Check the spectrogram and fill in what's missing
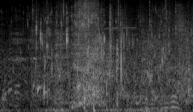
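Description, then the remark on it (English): Splashing and trickling water in the Green River, just outside Mammoth Cave National Park, as a diver moves at the surface, with a burst of spray from a snorkel being cleared amid steady, dense water noise. “Stand on this side, because as soon as I blow my snorkel, you'll be in the direct path to my water.”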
